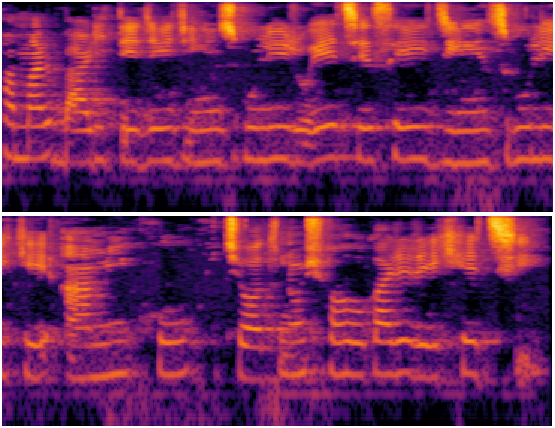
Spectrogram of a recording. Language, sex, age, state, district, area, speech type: Bengali, female, 18-30, West Bengal, Jhargram, rural, spontaneous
